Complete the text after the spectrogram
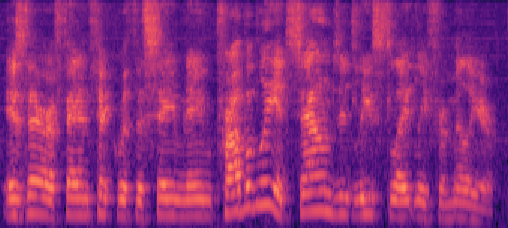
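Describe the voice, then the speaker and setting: A woman's voice: lowish voice, a little fast, darkish tone. A woman co-hosting a gaming video in casual chat, with wry, teasing interjections.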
